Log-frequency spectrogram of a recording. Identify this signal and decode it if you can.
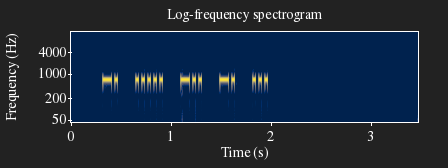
Morse code, heard as a keyed tone, about 40 wpm, spaced as for 29 wpm, 700 Hz. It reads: N5DNS
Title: USA Call Signs - 5 Characters - 2x Character Spacing - 40wpm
